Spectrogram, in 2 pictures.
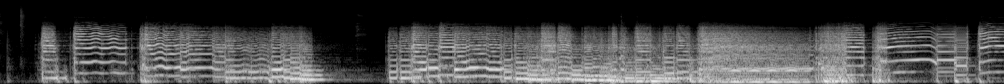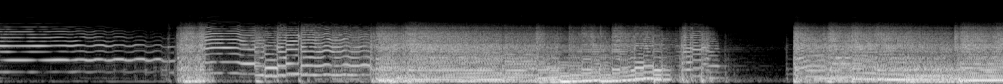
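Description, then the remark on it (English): A loud, driven electric guitar played through an overdrive effects pedal, playing chords and melodic runs with sustained, saturated notes and brief pauses, heard alone without any talking. “the differences between them is maybe less when you have a like a Jan Ray after.”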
